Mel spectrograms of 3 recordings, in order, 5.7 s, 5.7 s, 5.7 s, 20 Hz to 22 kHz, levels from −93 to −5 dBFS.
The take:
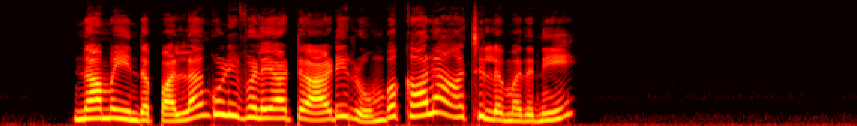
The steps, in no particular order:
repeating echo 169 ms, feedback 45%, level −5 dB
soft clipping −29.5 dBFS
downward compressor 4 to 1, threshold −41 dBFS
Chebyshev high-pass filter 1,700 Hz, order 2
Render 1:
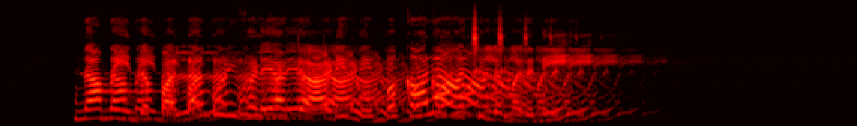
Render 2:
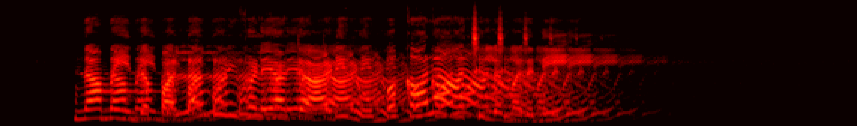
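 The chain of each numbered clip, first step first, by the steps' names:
downward compressor, then repeating echo, then soft clipping, then Chebyshev high-pass filter
downward compressor, then Chebyshev high-pass filter, then soft clipping, then repeating echo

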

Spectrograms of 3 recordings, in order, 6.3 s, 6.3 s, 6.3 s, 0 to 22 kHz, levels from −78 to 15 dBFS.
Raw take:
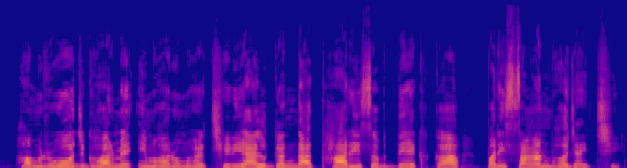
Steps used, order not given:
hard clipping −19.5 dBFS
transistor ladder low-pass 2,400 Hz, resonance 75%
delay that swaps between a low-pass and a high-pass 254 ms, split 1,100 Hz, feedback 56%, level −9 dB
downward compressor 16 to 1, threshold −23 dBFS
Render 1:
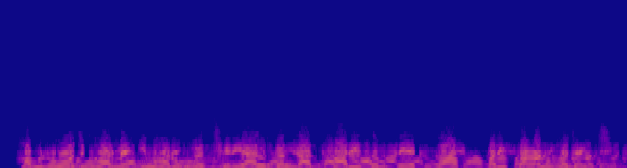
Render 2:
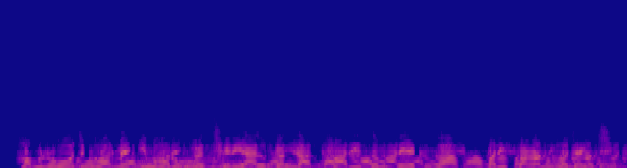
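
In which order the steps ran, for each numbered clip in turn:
delay that swaps between a low-pass and a high-pass, then hard clipping, then transistor ladder low-pass, then downward compressor
delay that swaps between a low-pass and a high-pass, then downward compressor, then hard clipping, then transistor ladder low-pass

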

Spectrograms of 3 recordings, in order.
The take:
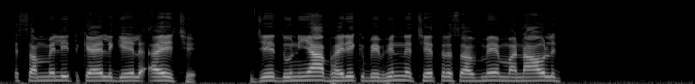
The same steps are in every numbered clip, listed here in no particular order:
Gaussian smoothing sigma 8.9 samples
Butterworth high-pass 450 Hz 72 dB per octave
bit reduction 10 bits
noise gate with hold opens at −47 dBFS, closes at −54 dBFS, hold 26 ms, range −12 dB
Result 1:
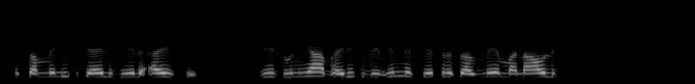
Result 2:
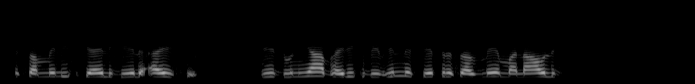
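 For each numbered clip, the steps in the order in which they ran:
Butterworth high-pass, then noise gate with hold, then Gaussian smoothing, then bit reduction
Gaussian smoothing, then bit reduction, then Butterworth high-pass, then noise gate with hold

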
